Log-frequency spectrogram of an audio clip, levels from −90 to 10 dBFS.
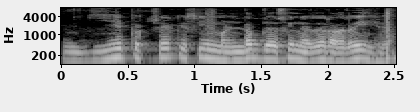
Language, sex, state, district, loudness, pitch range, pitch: Hindi, male, Bihar, Samastipur, -20 LUFS, 130-165 Hz, 150 Hz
